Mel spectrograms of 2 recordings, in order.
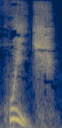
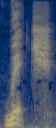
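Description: First: "which" with h before the w, hwich; British-style "which". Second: "which" with plain w and short i; American "which". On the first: Teacher shows what not to say, "which" as hwich. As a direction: puff an h into the start of "which". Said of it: "不要念成which". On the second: Teacher models American, Canadian English for students, "which" as witch. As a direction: start "which" on w, no h puff. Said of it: "加拿大英语念成which". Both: Shown as a demonstration.

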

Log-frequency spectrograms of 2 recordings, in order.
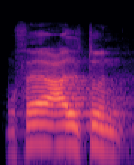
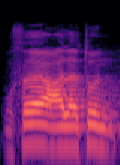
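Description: The two takes are said the same way.

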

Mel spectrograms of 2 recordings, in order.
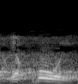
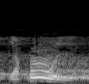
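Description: First: يقول with ق loosened, letting breath through; weak qaf. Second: Said in the usual way. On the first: Shown as a demonstration. Teacher showing what not to say, loose qaf in يقول. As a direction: slacken the ق in يقول towards "kh". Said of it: "ولا تقل". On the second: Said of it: "قل".

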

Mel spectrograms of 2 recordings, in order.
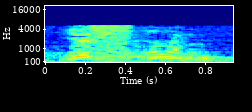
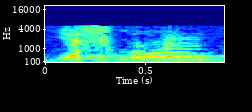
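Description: First: يسقون with crisp s; true seen. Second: يسقون with th for s; seen as thaa. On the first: Teacher corrects, يسقون with clear s. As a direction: keep a clean whistling س in يسقون. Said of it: "والصواب". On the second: Teacher shows the error, يسقون as yathqun. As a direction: lisp the س of يسقون into ث. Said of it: "كالنطق بالسين ثاء". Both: Shown as a demonstration.

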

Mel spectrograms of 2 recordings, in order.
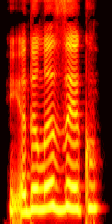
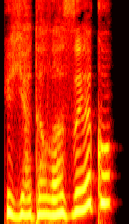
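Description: First: Understated dismay, stated as fact; dismayed realization. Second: Slow, rising disbelief; shocked question. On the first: Heroine confessing her mistake to her friend, dismayed. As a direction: let the awful fact sink in. Repeats the shocking discovery as fact. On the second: Heroine learning who the man was, shocked question. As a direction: ask it as the realization lands. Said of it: "Поперхнулась тортом". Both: A narrator's reading.

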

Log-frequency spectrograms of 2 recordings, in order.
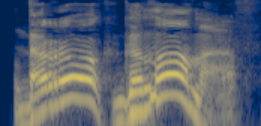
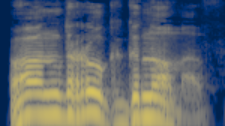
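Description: First: High slow sneer on гномов; mock the idea with a snort; scoffing. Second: Slow, weight on друг; firm statement. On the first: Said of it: "фыркнул бронелом". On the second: Acted. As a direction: lay down друг as a flat fact. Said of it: "сказал Готрек".

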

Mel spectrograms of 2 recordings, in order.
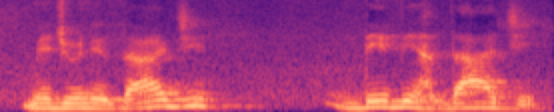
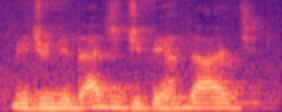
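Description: First: De verdade drawn out slowly, pause after Mediunidade; slow emphatic phrase. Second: Said in the usual way. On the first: Shown as a demonstration. Lecturer to audience, slow stress on de verdade.

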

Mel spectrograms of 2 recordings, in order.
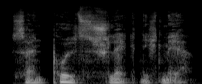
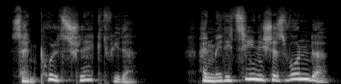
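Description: First: Low, soft, slow and grave; mournful announcement. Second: Astonished, climbing higher and louder; stunned disbelief. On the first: Doctor pronounces the master dead, mournful. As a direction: announce a death in a hushed, sorrowful tone. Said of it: "verkündete er mit Trauermiene". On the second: Doctor finds the dead man's pulse, stunned. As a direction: announce it dumbfounded, building to amazement. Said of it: "erklärte fassungslos". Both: A narrator's reading.

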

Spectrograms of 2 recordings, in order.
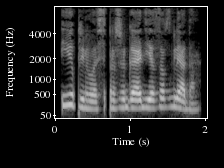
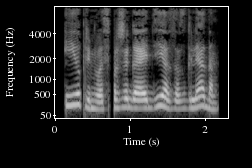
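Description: Both takes have the same delivery.

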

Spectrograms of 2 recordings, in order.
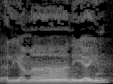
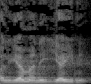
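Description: First: "اليمانيين" with a drawn-out "maa" and single ya; long "maa", undoubled ya in "اليمانيين"; long alef, light ya. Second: "اليمنيين" with a heavy doubled ya and no long alef; short "ma", doubled "yy" in "اليمنيين". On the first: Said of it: "فلما أتي بالألف". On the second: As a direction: slowly stress the geminated ya in "اليمنيين". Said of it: "وياء النسب كياء الكرسي مشددة". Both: Shown as a demonstration.

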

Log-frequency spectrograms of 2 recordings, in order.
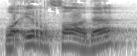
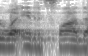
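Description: First: Slow وإرصاد with a thick, broad ra; heavy ra. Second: وإرصاد with the ra thinned and light; wrong light ra. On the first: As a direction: correct it to a drawn-out heavy ra in وإرصاد. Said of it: "هنا أيضًا تفخم". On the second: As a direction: show the mistake, a light ra in وإرصاد. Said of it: "لا تقل". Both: Shown as a demonstration.

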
